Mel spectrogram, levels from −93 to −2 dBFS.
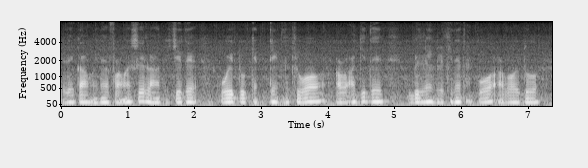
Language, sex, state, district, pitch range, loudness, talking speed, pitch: Nagamese, male, Nagaland, Dimapur, 95-105 Hz, -18 LUFS, 145 wpm, 100 Hz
